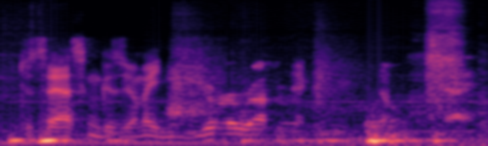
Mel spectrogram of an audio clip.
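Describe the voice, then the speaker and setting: A man's voice: lowish voice, steady tone, fast. A man casually talking through plans as a player in a tabletop roleplaying game.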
